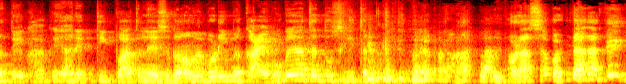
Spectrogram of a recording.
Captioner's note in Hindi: हंसी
